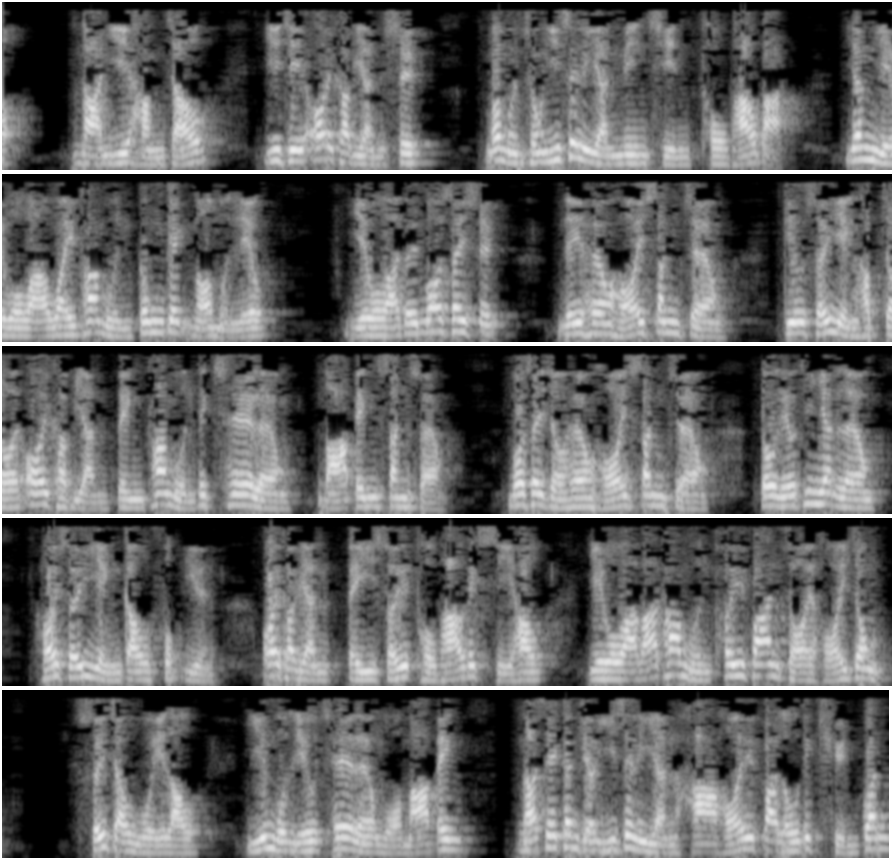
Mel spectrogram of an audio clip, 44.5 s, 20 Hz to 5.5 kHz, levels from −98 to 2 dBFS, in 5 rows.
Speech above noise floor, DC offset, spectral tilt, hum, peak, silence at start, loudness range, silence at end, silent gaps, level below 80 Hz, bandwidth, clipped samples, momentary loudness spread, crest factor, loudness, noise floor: 56 dB; under 0.1%; -9.5 dB/octave; none; 0 dBFS; 0 s; 2 LU; 0 s; 35.89-36.09 s; -46 dBFS; 5 kHz; under 0.1%; 9 LU; 14 dB; -14 LUFS; -69 dBFS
